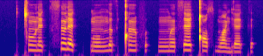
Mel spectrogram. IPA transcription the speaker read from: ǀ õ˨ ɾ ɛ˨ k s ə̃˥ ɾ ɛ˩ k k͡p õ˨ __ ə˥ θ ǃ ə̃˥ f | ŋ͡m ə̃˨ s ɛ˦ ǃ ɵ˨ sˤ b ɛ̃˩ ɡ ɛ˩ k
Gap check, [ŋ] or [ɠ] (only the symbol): ŋ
